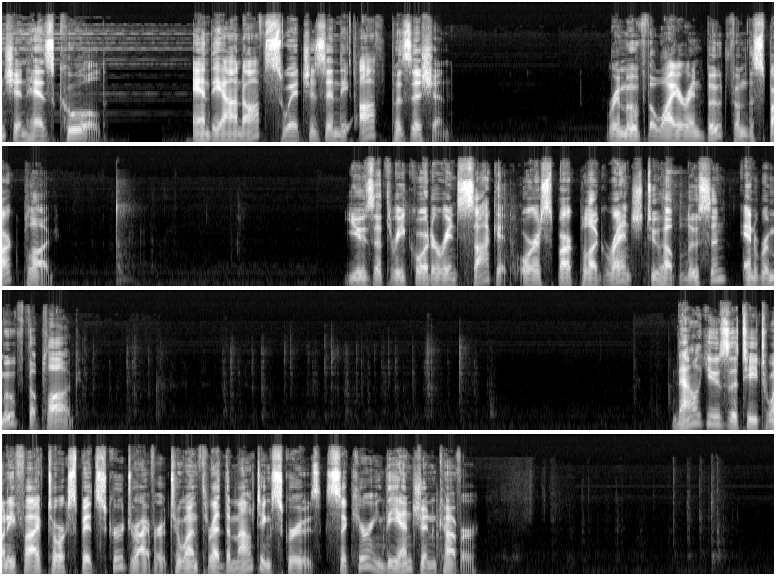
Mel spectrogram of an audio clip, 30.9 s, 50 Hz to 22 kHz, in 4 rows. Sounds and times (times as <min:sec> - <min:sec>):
Speech: 0:00.0 - 0:01.0, 0:01.9 - 0:04.5, 0:06.1 - 0:08.3, 0:11.2 - 0:16.2, 0:22.2 - 0:27.9.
